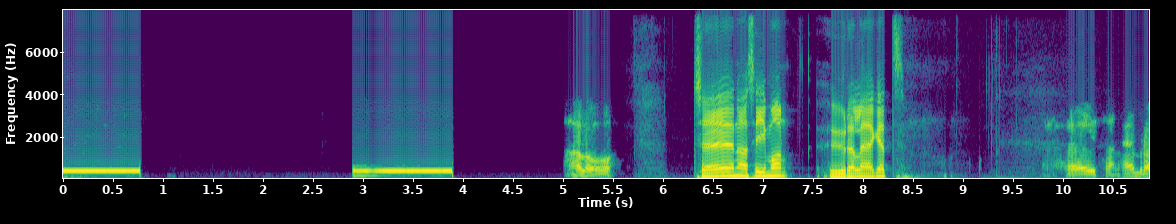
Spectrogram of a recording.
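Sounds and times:
telephone ringing tone on a call to Kalmar, Sweden: 2.9s - 3.9s
speech: 5.1s - 5.6s, 6.3s - 8.6s, 10.0s - 10.8s.

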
